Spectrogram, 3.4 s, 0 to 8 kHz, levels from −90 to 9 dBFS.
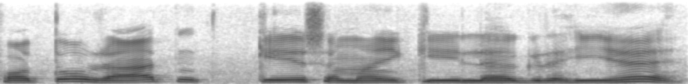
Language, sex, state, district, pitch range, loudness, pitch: Hindi, male, Assam, Kamrup Metropolitan, 180-205 Hz, -13 LUFS, 185 Hz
